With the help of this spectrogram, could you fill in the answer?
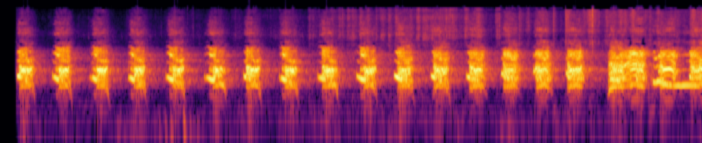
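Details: A male Treeing Walker Coonhound at stud barks steadily, with loud, sharp, mid-pitched barks nearly twice a second that stretch into a couple of longer bawls near the end.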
